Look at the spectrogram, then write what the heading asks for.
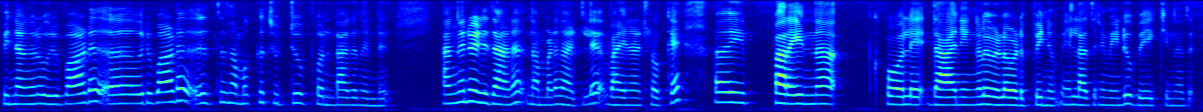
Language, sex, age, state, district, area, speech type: Malayalam, female, 18-30, Kerala, Wayanad, rural, spontaneous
